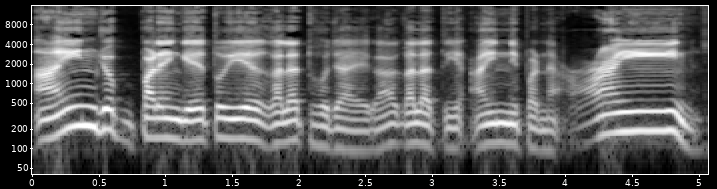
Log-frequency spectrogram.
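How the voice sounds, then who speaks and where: A man teaching a recitation lesson, drawing out sounds slowly for students to repeat after him. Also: medium pitch, fairly bright tone. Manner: patient, drawn-out demonstration of sounds.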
